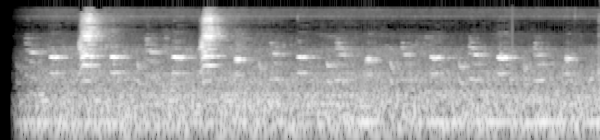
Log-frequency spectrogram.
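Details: Wattlebird in Melbourne giving two loud, harsh, raspy bursts about a second apart, with softer repeated tonal notes from other birds and steady low hum in the background.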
